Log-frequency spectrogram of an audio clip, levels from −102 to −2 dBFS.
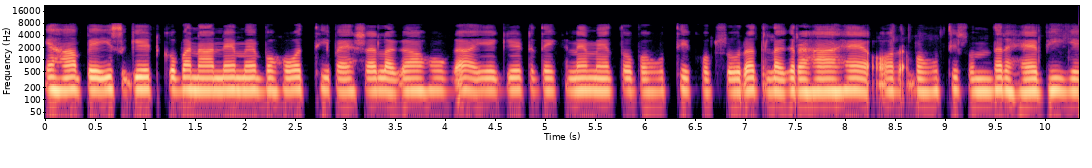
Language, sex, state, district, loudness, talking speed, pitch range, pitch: Hindi, female, Bihar, Supaul, -18 LUFS, 175 wpm, 170-175 Hz, 175 Hz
